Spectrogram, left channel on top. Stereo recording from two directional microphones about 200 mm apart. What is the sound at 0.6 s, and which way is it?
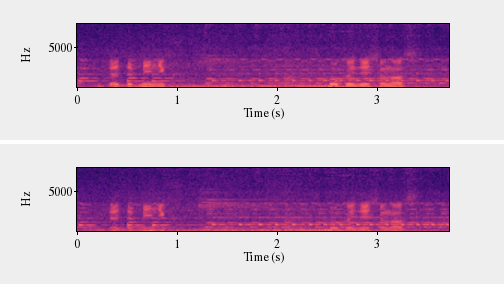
Speech, 30° left (ahead or behind).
